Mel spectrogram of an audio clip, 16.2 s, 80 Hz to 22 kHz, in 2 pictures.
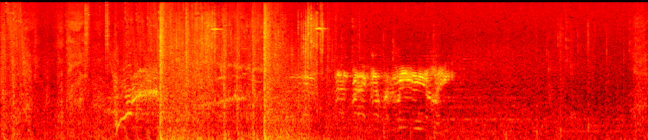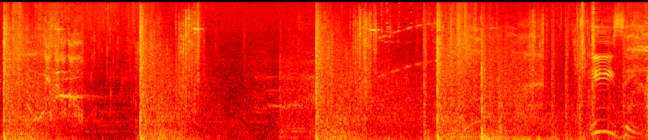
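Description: Bursts of Borderlands 3 gunfire with a Cutsman weapon crack out in several loud clusters separated by quieter gaps, mixed with game effects and someone talking throughout.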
